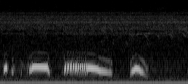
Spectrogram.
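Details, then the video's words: One full cooing phrase from a spotted dove in the 'pokal tanggung' calling style: quick soft coos, a held hoarse note, a long downward-slurring coo and a closing arched coo, against constant high-pitched hiss. "SUARA PANGGILAN BURUNG TEKUKUR POKAL TANGGUNG"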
